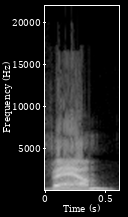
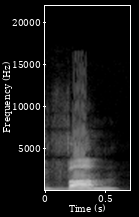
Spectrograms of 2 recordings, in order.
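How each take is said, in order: First: The vowel sounds like the a in cat. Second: The vowel sounds like the u in cup. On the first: The speaker calls it wrong. "It looks like vam" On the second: The speaker calls it right. "but it's really vum"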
